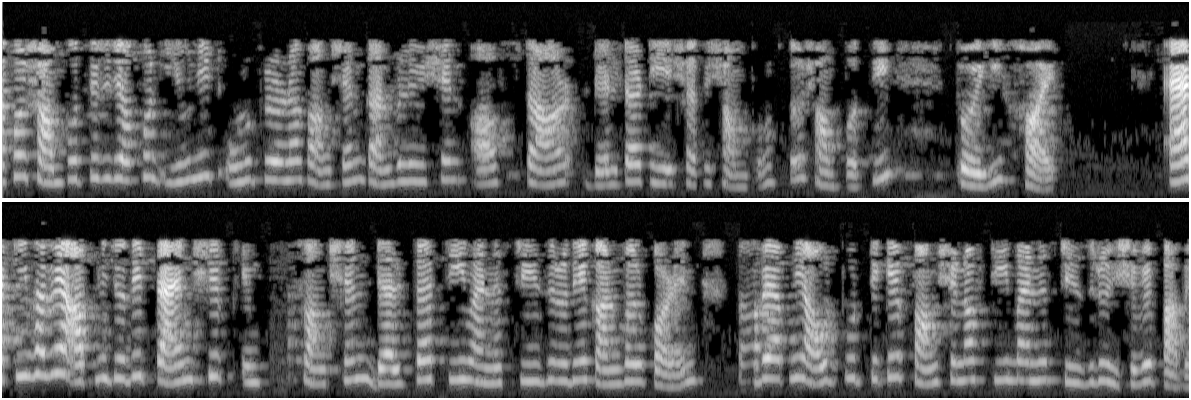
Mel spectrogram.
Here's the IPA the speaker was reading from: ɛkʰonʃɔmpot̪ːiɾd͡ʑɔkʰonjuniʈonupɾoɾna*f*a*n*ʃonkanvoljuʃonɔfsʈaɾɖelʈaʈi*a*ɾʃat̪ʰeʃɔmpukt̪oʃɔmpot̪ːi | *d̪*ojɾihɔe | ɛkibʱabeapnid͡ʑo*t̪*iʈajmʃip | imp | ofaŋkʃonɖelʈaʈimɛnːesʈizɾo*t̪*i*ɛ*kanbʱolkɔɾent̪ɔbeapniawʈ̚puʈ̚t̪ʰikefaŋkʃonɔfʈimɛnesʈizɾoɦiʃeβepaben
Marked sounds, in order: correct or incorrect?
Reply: correct, incorrect, incorrect, incorrect, incorrect, incorrect, incorrect

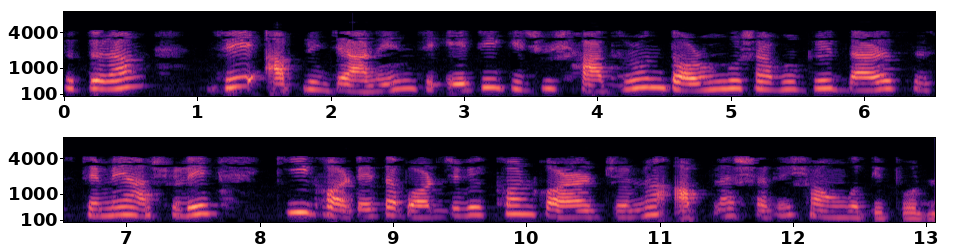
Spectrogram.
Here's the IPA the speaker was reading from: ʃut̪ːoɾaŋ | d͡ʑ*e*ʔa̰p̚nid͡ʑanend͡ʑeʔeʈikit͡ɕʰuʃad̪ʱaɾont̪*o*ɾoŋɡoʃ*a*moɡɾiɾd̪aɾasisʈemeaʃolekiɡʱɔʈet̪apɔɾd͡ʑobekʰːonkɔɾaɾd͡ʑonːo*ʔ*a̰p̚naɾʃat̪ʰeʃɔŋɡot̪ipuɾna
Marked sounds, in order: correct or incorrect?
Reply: correct, incorrect, correct, correct

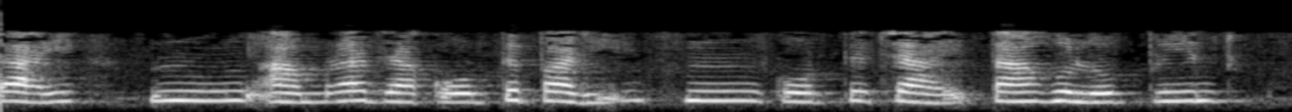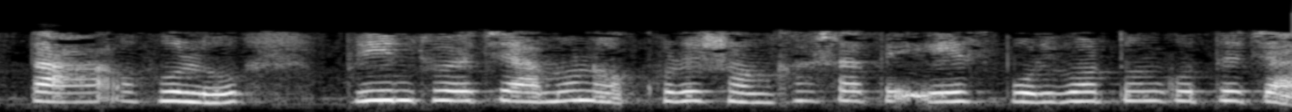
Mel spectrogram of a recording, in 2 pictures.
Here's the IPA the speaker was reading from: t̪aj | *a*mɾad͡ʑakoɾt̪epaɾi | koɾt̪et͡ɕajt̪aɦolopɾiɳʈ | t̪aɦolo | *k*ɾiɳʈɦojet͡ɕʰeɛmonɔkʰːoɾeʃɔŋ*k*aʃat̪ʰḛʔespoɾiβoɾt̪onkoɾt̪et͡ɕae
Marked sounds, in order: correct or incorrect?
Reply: correct, incorrect, incorrect

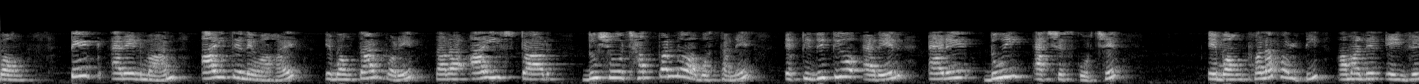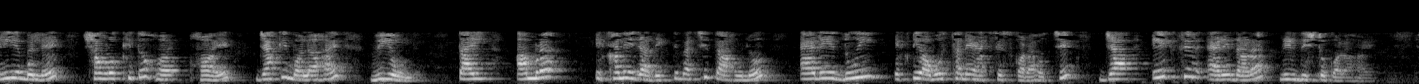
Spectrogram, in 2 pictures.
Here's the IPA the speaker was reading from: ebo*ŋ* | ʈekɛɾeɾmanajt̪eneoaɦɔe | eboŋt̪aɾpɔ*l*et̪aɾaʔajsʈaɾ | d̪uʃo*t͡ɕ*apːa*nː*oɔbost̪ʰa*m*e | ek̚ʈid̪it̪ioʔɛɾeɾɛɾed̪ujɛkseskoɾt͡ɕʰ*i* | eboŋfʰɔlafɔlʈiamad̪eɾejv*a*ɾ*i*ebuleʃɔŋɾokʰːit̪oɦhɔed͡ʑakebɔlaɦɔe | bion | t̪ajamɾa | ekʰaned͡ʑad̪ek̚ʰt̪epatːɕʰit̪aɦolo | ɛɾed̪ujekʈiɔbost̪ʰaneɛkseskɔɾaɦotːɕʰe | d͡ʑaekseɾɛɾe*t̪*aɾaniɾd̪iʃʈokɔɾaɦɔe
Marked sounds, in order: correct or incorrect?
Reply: correct, incorrect, incorrect, correct, incorrect, incorrect, incorrect, correct, incorrect

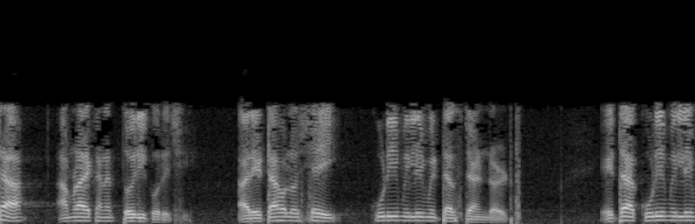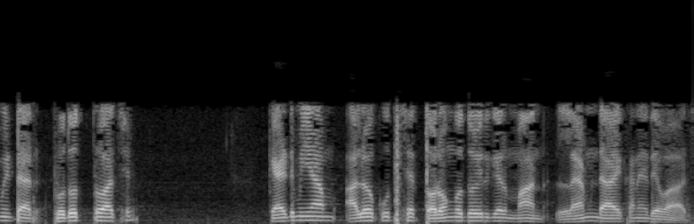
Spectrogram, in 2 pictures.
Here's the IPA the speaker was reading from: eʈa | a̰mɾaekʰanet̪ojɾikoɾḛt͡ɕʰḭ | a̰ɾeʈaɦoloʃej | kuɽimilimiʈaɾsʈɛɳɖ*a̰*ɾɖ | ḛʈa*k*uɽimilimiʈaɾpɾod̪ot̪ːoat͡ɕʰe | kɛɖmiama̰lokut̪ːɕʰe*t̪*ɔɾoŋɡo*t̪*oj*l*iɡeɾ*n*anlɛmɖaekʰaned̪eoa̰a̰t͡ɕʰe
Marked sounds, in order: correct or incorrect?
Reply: correct, correct, correct, incorrect, incorrect, incorrect

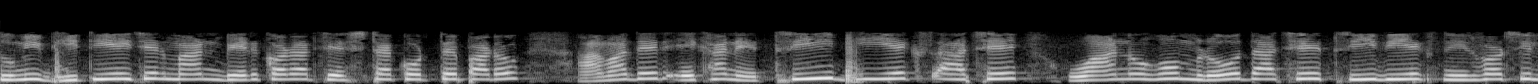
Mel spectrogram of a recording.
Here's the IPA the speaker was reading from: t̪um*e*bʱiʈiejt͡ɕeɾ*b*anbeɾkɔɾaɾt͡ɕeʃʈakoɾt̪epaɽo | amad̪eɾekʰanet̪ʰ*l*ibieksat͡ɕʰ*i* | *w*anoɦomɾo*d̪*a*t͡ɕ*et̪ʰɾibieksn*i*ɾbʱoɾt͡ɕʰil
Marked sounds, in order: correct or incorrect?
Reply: incorrect, incorrect, incorrect, incorrect, correct, correct, incorrect, correct

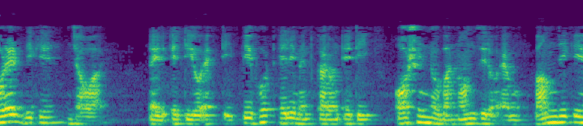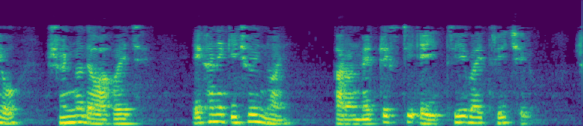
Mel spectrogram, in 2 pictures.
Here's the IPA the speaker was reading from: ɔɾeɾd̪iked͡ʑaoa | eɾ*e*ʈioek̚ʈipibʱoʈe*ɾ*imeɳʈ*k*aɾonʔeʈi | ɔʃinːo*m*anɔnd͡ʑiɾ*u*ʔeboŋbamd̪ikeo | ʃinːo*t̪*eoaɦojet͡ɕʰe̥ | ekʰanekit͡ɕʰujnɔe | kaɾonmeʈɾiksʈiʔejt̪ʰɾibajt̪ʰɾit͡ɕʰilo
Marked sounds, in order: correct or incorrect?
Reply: correct, incorrect, correct, incorrect, incorrect, incorrect

